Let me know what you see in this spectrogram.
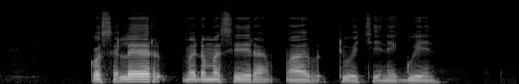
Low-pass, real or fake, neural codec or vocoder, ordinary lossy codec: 19.8 kHz; real; none; none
